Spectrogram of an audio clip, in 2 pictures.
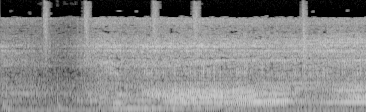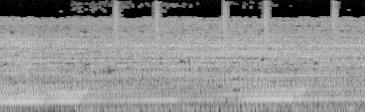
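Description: Motorcycle engine pulling under acceleration: its note comes in about a second in and climbs steadily in pitch for several seconds.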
